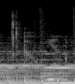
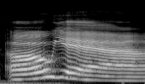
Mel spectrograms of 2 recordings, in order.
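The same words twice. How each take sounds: First: It is said quietly. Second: It is said loudly.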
